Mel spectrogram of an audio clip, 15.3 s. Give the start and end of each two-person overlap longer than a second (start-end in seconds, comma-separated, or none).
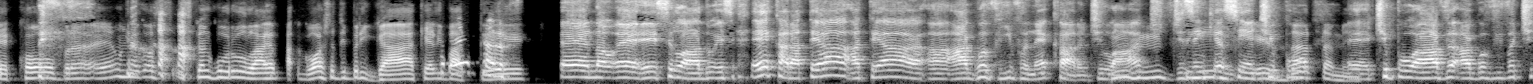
11.1-13.7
